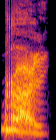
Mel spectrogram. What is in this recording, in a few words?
Male Tuskar Death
